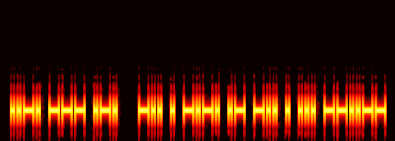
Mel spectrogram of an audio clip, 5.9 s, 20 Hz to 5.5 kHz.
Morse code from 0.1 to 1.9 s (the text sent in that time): FOR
